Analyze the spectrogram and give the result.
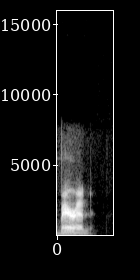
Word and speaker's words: Maron: Maron.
